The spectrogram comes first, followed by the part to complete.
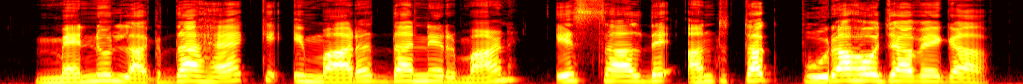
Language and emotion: Punjabi, happy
